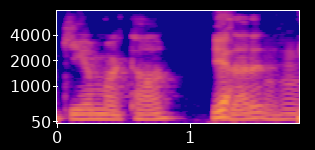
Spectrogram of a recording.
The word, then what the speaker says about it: Guillaume Martin: First today, I think this is how you say his name, Guillaume Martin.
